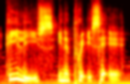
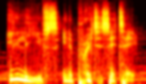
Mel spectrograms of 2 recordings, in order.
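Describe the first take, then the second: First: The T sounds are replaced by glottal stops. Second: The T sounds are clearly pronounced. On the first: "What about Cockney accent, which is a glottalization?" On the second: "That's in modern received pronunciation"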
